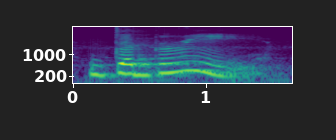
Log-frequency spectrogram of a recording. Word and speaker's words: debris: debris debris This This is tricky because we have the silent S at the end. So, many people make the mistake of pronunciating that S, saying like debris. However, this is incorrect. We just say debris.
